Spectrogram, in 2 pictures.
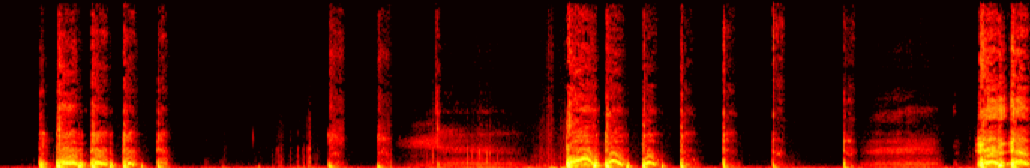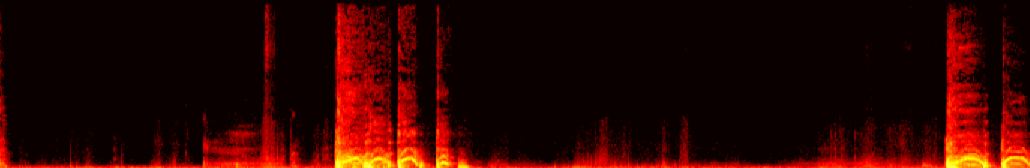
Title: A quick breathy cough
